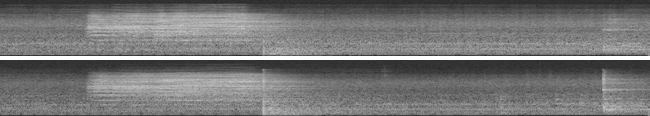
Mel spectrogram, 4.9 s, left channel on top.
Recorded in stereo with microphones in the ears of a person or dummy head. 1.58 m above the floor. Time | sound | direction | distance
0.7 | cutlery clinking | 50° left (ahead or behind) | 3 m
2.0 | a rattle | 85° right | 1.8 m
